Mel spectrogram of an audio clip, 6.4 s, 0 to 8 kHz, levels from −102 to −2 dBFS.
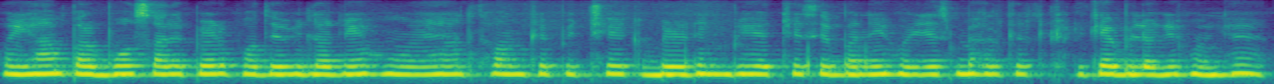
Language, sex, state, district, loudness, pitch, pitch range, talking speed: Hindi, female, Uttar Pradesh, Lalitpur, -14 LUFS, 250 Hz, 245-255 Hz, 235 wpm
